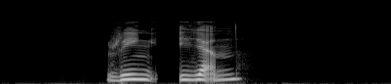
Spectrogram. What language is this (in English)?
Swedish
